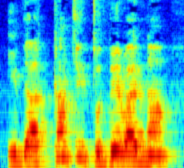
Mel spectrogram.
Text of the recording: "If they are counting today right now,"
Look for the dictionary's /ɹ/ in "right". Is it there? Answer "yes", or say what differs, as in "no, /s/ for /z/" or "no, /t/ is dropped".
yes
